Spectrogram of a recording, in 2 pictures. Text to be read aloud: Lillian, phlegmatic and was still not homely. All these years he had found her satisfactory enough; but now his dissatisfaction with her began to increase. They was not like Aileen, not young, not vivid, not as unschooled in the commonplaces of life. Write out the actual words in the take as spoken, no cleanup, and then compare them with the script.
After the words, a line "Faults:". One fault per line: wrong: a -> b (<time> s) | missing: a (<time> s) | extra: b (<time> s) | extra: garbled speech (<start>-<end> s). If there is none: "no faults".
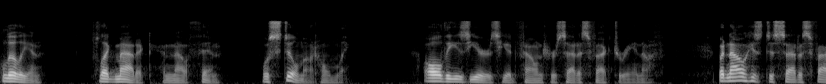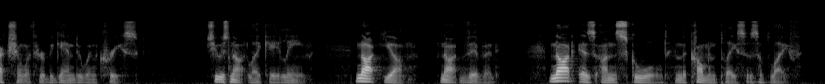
Lillian, phlegmatic and now thin, was still not homely. All these years he had found her satisfactory enough; but now his dissatisfaction with her began to increase. She was not like Aileen, not young, not vivid, not as unschooled in the commonplaces of life.
Faults:
extra: now thin (1.7 s)
wrong: They -> She (10.3 s)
